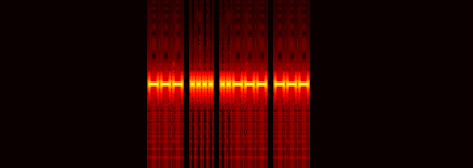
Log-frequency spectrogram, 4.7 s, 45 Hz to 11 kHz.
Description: Morse code, heard as a keyed tone, about 41 wpm, 700 Hz. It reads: OH2O
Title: DXCC-100 Call Signs - 4 Characters - 40wpm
